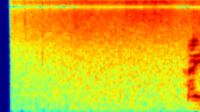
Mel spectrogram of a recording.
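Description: Steady, even background hiss of open-air ambience, with a man's voice saying "Hi" at the very end.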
